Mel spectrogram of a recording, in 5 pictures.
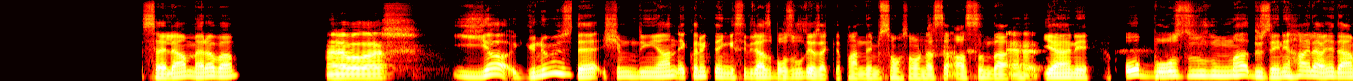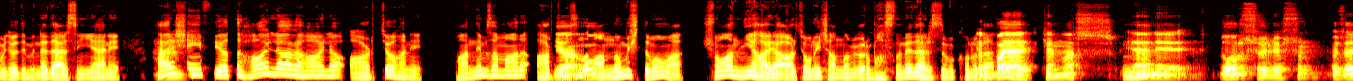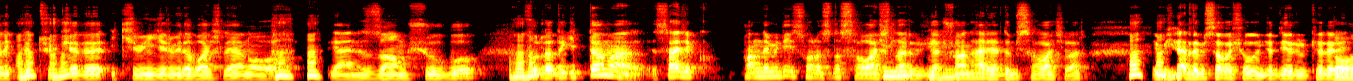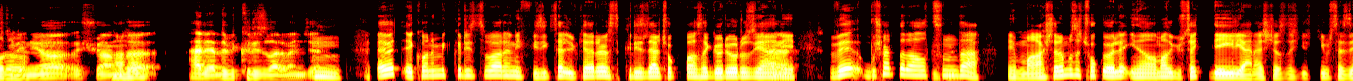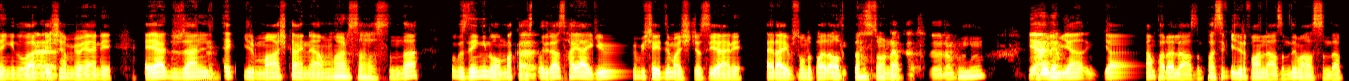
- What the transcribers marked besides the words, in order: static; chuckle; laughing while speaking: "Evet"; tapping; laughing while speaking: "aslında"; laughing while speaking: "yerde"; laughing while speaking: "varsa aslında"; distorted speech; unintelligible speech
- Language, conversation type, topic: Turkish, unstructured, Para biriktirmek neden bu kadar zor geliyor?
